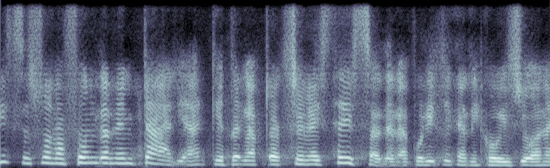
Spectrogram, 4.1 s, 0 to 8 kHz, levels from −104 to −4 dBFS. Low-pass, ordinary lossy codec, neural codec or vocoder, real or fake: none; none; codec, 16 kHz, 1 kbps, FreqCodec, smaller model; fake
